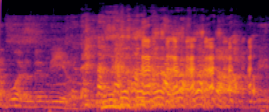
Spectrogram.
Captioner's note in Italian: risate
